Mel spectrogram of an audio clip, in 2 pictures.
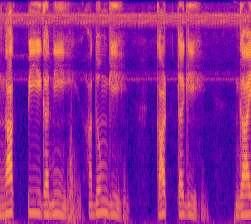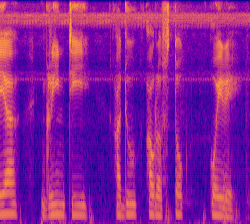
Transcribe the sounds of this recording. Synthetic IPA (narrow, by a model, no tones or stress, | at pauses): ŋak̚piɡɐniɐdomɡi | kaɾt̚dɐɡi | ɡaja | ɡɾinti | ɐdu | awɾɐpstok | ojɾe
